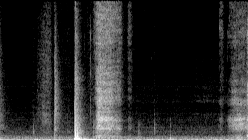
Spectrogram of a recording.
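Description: A sharp puff of breath hits a close microphone about one and a half seconds in, followed by breathy exhales and another breath near the end: a person stifling a laugh.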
